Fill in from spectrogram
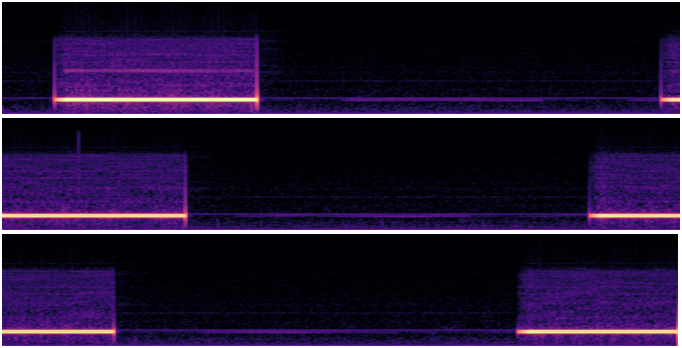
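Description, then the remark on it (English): A phone ringback tone repeats four times, each steady buzzing ring lasting about two seconds with roughly four-second gaps of near silence, and nobody picks up. No one speaks. “It just doesn't answer.”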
